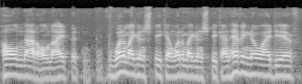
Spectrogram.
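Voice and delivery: usual speaking voice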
